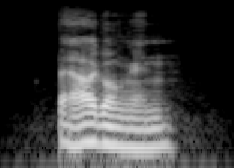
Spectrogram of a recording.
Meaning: plural of Bergung
- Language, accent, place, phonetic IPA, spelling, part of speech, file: German, Germany, Berlin, [ˈbɛʁɡʊŋən], Bergungen, noun, De-Bergungen.ogg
